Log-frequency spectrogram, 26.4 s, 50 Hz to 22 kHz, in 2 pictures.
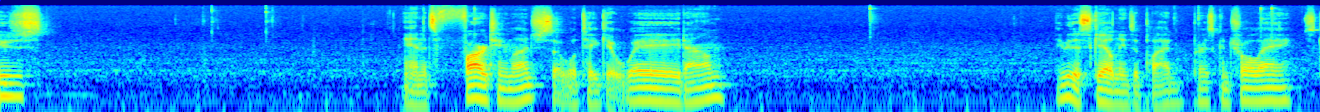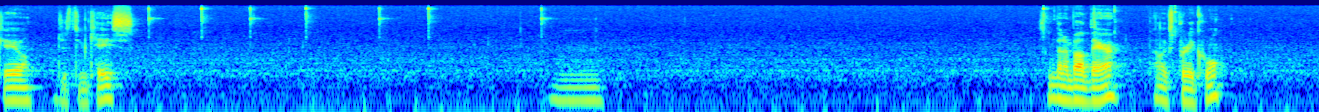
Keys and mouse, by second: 2.2-9.4 drag, 9.4 ctrl+a, 12.1 click.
